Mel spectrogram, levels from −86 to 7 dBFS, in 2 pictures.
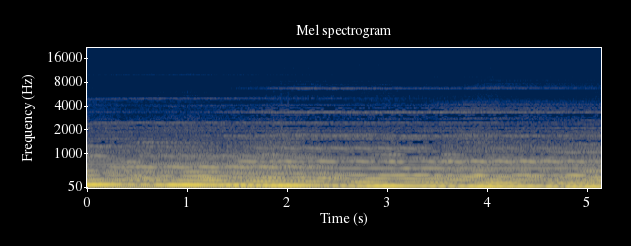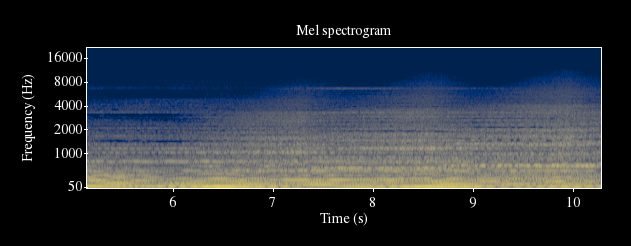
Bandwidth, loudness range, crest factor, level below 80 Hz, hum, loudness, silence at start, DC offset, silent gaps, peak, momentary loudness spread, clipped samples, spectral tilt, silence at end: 4.4 kHz; 4 LU; 12 dB; -18 dBFS; none; -14 LUFS; 0 s; under 0.1%; none; 0 dBFS; 8 LU; under 0.1%; -10.5 dB/octave; 0 s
